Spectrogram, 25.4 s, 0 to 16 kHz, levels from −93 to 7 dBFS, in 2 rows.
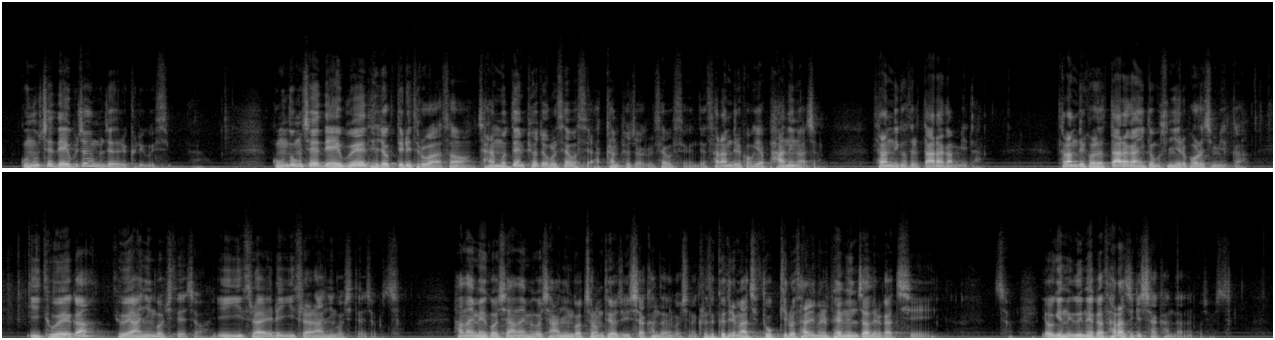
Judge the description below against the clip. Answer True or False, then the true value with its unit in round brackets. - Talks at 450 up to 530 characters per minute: True (465 characters per minute)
